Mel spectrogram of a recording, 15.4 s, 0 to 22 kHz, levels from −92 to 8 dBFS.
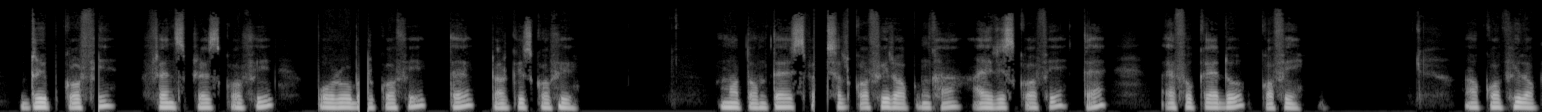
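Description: Speech that drops to dead silence three times, from 0.95 to 1.00 s (about 46 ms), 3.60 to 3.69 s (91 ms) and 8.15 to 8.29 s (136 ms), each gap growing longer before the sound carries on. On a waveform these are flat-line gaps with abrupt edges; a spectrogram shows clean vertical blank columns across all frequencies. The pattern is likely a Bluetooth stall: held-up packets left the receiver's buffer empty until retransmissions arrived.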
